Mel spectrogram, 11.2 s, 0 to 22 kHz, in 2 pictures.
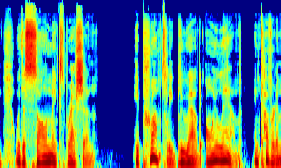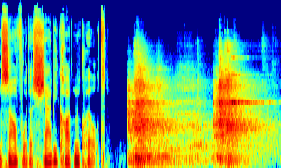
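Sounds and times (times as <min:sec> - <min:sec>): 
speech: 0:00.1 - 0:02.0, 0:02.7 - 0:08.5
heavy cellar door scraping open: 0:08.2 - 0:11.2.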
